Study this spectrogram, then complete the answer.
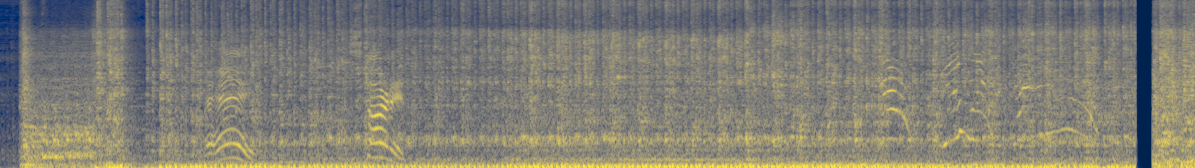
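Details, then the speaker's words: Ford Bronco, former race truck under rebuild: short crank, then catches into a lumpy, uneven idle sounding rich and loading up a little; cause not confirmed. "sounds like it's loading up a little yeah"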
